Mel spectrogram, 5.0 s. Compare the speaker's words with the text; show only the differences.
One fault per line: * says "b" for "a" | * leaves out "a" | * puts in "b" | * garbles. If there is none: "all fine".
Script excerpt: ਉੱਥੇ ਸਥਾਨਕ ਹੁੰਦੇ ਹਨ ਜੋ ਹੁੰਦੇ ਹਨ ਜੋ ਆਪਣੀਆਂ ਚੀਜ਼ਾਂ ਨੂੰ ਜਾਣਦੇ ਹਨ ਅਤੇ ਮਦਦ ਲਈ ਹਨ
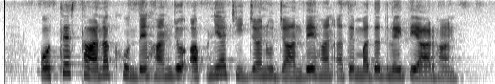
* leaves out "ਹੁੰਦੇ ਹਨ ਜੋ"
* puts in "ਤਿਆਰ"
